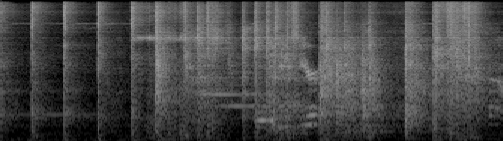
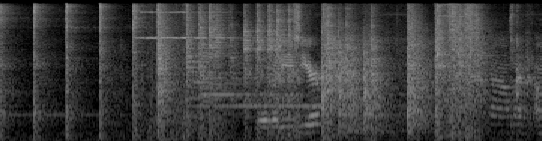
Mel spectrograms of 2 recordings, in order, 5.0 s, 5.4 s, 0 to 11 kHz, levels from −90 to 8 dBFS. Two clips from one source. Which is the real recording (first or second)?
second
